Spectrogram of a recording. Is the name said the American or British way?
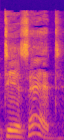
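British. The name is said the British way.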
